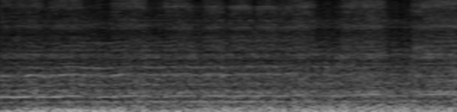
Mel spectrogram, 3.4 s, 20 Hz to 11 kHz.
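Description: Skeri EDB00 mini electric dirt bike motor running under throttle, a steady close whine with tonal hum and rumbling rolling noise, sustained without pauses and no talking.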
